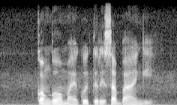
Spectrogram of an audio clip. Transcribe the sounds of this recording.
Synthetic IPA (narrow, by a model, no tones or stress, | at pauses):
kɔŋɡɔmaɦikotiɾ̤isabaːŋɡi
